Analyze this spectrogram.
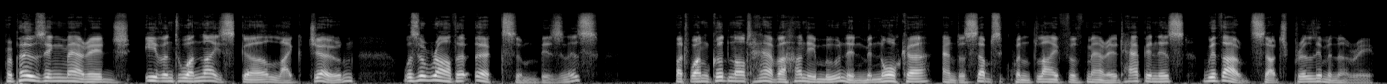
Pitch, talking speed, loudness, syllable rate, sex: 125 Hz, 145 wpm, -19 LUFS, 4.9 syllables/s, male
